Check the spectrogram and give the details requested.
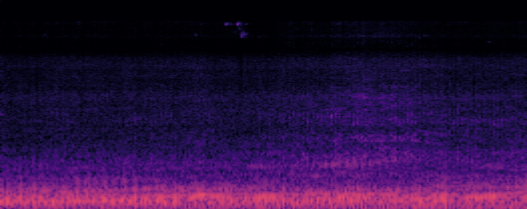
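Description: Motorcycle engine running while riding in traffic, its note climbing gradually from about two seconds in as it picks up speed.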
